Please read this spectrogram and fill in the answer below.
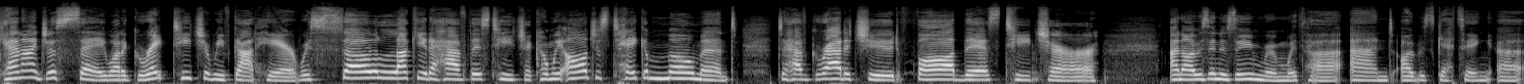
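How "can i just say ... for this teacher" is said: really poor, clumsy put-on American accent. Quoting a woman who unmuted herself at the start of every class: really poor american accent. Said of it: "I'm going to do an American accent that's really poor".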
